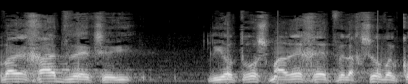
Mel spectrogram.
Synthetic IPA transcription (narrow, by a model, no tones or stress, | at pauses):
vaʁe̞χad̪zekʃe | lijo̞t̪ʁo̞ʃmaːʁe̞χe̞t̪ve̞laχʃo̞valko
